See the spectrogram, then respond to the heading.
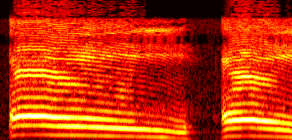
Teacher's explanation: this sound is a combination of two vowel sounds. You start with an A, and then you glide up to an E. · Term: A as in age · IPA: eɪ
